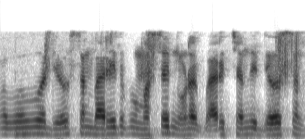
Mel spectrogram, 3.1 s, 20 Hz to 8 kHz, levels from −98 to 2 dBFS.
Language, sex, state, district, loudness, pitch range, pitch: Kannada, male, Karnataka, Bijapur, -19 LUFS, 130-145 Hz, 135 Hz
